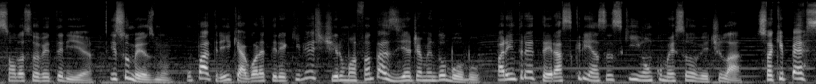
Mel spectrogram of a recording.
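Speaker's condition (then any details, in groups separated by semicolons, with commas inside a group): No condition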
